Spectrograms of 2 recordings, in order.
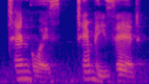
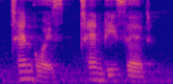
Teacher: With pause, 10 boys, 10 bz. No assimilation happens because the pause blocks the rule. · Without pause, 10 boys, 10 bz. N becomes M before B. With pause, 10 boys, 10 bz.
